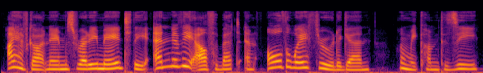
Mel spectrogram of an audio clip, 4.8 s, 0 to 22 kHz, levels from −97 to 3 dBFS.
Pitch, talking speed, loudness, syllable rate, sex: 245 Hz, 300 wpm, -18 LUFS, 6.9 syllables/s, female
